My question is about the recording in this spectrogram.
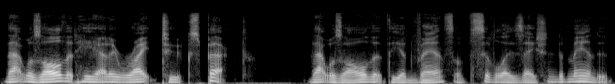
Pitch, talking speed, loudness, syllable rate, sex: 115 Hz, 185 wpm, -18 LUFS, 5.1 syllables/s, male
